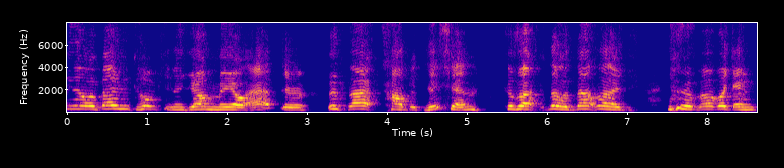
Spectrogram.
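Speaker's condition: Cerebral palsy, mild; speech mildly affected

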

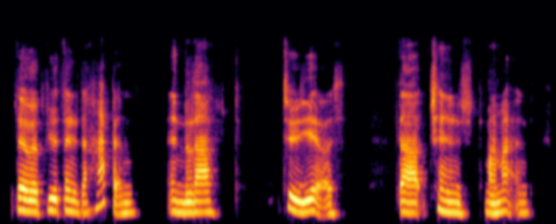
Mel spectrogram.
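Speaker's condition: Severe to profound hearing loss, early-onset; cochlear implant user; severe to profound loss from early age, childhood body-worn aids both ears, left ear deterioration, vertigo; early intervention at summer speech school in New Jersey, learned to speak and listen, speech-in-noise difficulty

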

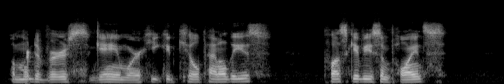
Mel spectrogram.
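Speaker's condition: No condition

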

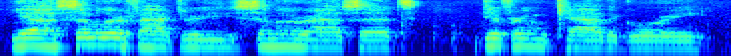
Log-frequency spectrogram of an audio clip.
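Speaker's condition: ALS; currently battling disease

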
